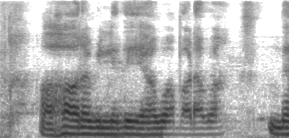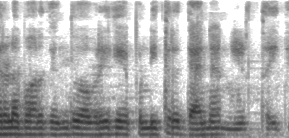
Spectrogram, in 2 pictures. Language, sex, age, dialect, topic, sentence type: Kannada, male, 31-35, Central, agriculture, statement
